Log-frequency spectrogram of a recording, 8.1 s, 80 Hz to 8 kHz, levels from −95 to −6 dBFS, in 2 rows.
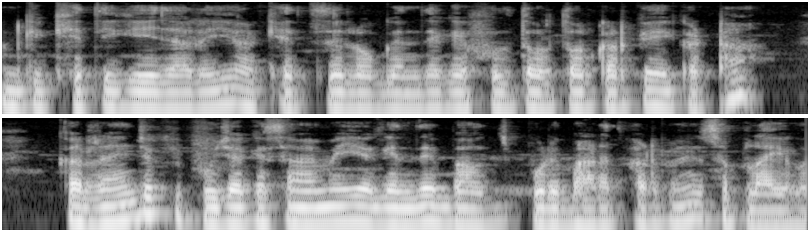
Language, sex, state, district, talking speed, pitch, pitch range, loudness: Hindi, male, Chhattisgarh, Raipur, 270 wpm, 100 Hz, 95-105 Hz, -20 LUFS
